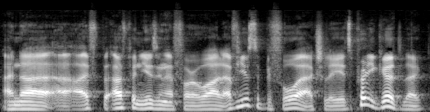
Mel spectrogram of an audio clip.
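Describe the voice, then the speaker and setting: A man with an Austrian accent doing a stand-up set in a deadpan, darkly humorous way, full of fillers and hesitations. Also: on the low side, fast talker. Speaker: stand-up comedian. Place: comedy club stage.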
